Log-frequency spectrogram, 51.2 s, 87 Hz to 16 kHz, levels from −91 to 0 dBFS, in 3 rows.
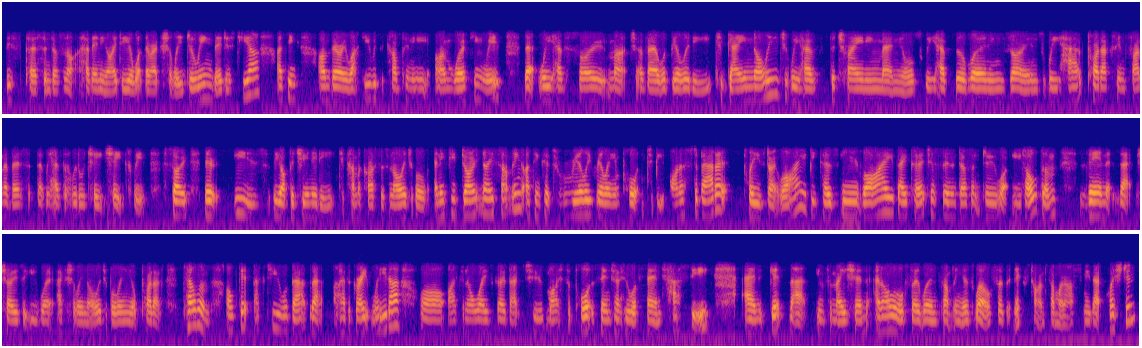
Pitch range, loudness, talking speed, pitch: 145-170 Hz, -29 LUFS, 190 wpm, 155 Hz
